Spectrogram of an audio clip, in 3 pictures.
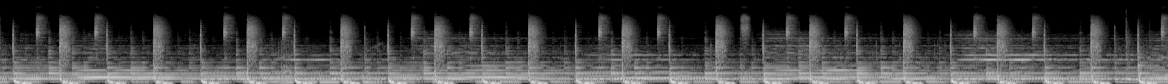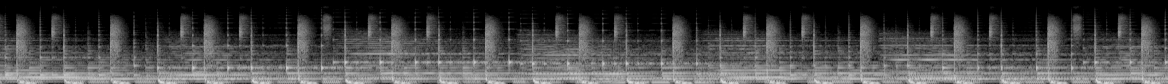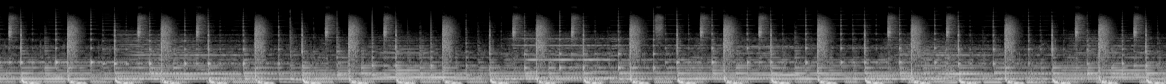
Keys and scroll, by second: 9.9 ctrl+z, 28.4 5, 28.6 Return.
